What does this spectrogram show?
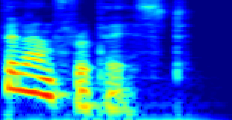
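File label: "philanthropist", British English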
